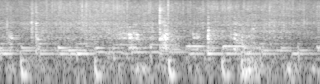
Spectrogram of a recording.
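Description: Chopped onions and ginger-garlic paste sizzling in hot oil in a kadai, stirred with a metal spatula that scrapes and knocks against the pan several times. The onions are being fried (bhuna) until browned.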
